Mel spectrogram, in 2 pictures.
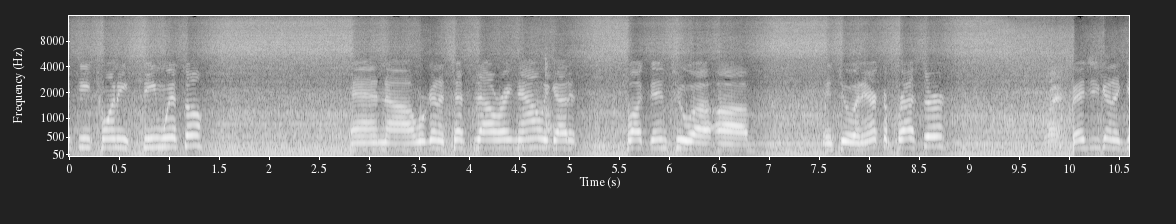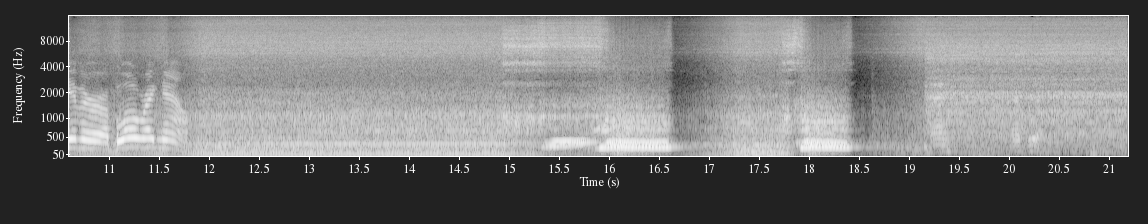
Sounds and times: Hiss: 14.9 - 16.7, 17.6 - 21.1.

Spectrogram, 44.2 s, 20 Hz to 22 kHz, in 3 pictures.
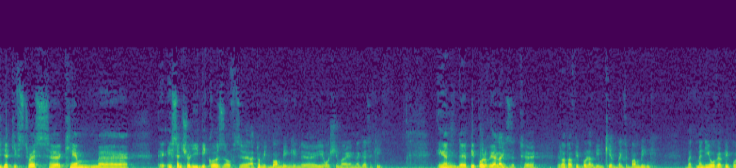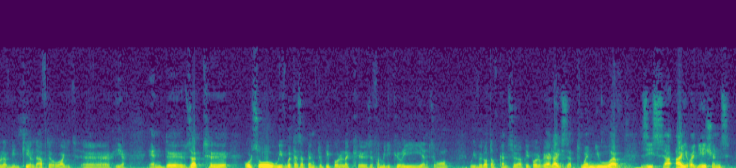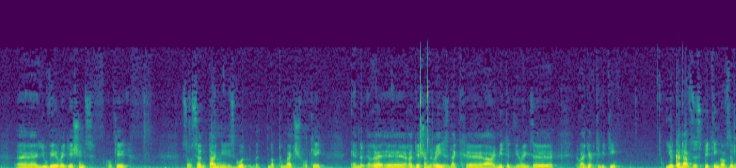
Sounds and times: Speech: 0.0 - 7.8, 8.8 - 32.3, 33.1 - 41.9, 42.6 - 44.1.

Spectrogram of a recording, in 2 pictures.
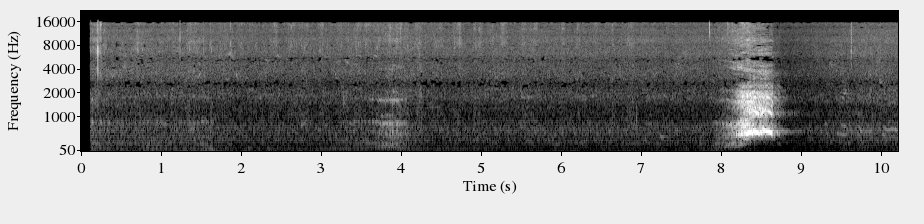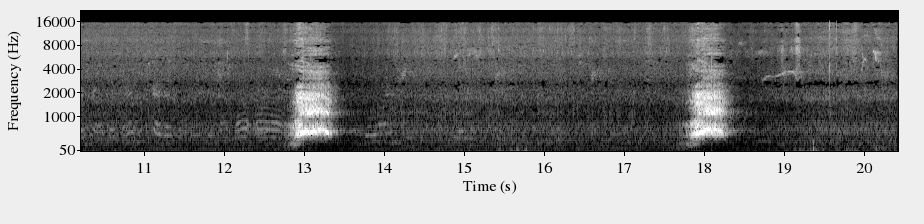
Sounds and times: Speech: 7.0 - 7.6, 9.2 - 15.7.

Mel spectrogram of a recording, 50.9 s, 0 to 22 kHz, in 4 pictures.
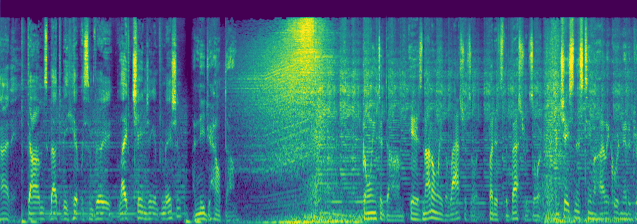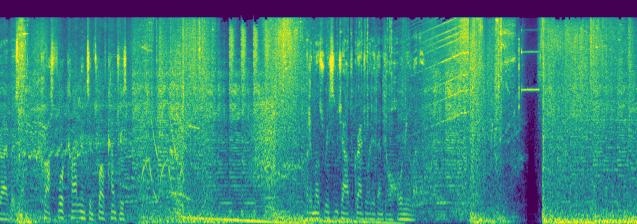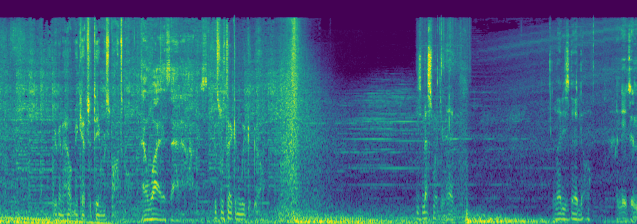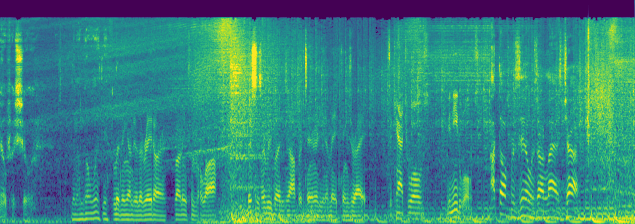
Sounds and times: Speech: 0.0 - 4.8, 7.2 - 16.4, 33.8 - 34.6, 39.6 - 49.8
Music: 0.0 - 50.9.

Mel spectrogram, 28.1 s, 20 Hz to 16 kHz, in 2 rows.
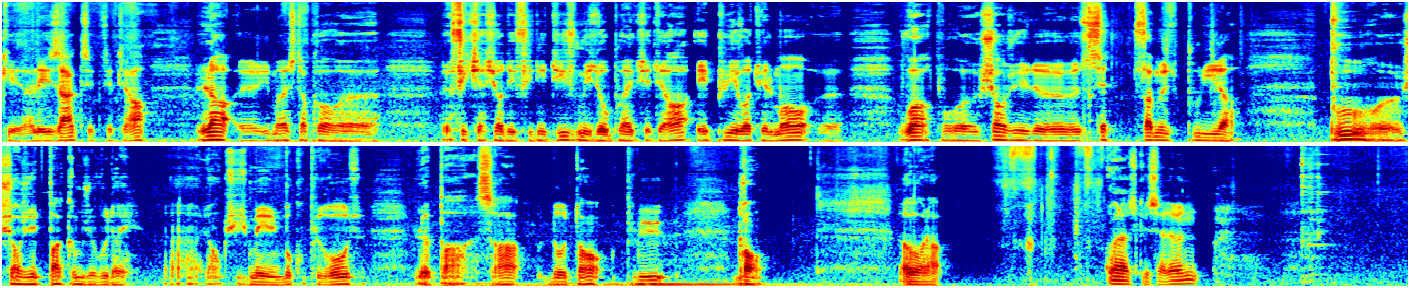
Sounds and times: Speech: 0.0 - 3.8, 4.4 - 8.4, 9.0 - 12.4, 13.3 - 20.8, 21.4 - 21.7, 23.0 - 23.6, 25.1 - 26.1.

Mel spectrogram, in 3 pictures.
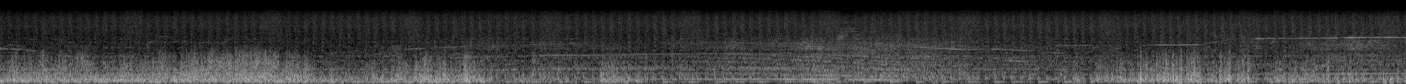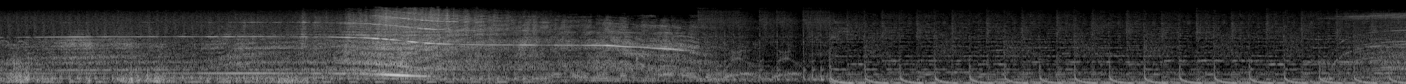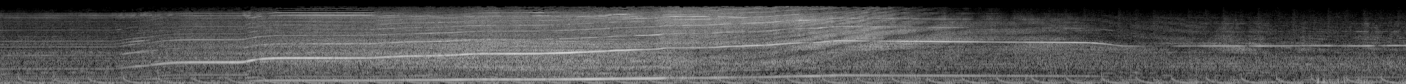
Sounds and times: Fixed-wing aircraft, airplane: 0.0 - 42.1.

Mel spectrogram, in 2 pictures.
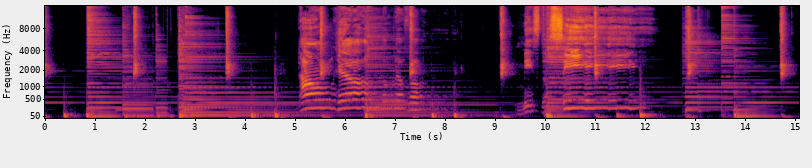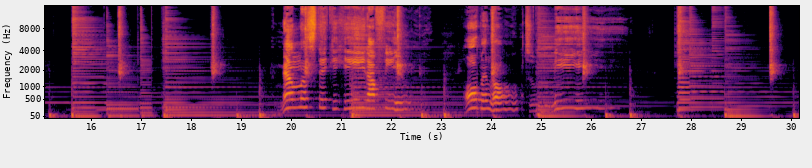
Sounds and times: Music: 0.0 - 30.1.

